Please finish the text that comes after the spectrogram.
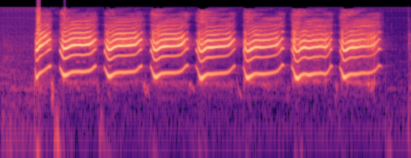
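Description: A woman imitates a small puppy yelping in pain after being hit, eight sharp, high whining yelps in a steady rhythm, close and loud, with no talk.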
